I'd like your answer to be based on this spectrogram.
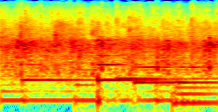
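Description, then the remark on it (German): An audience applauds with a dense, steady wash of clapping for those who have just decided to follow Jesus, while a sustained musical tone holds underneath, shifting pitch slightly partway through. “Können wir einmal einen Applaus für all diejenigen, die diese Entscheidung getroffen haben?”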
